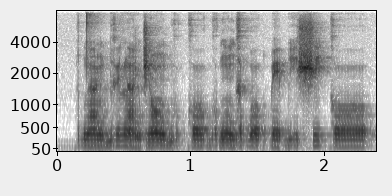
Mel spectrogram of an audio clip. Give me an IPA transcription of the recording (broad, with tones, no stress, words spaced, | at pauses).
dã˨ ɡ͡bɨ˧ lã˨d͡ʒɔ̃˦˨ɡ͡bu˦koː˧ ɡʷə˨˦ɡʷũ˨ɡə˦ɓoː˨ k͡pe˨ ɓi˨ ʃi˦koː˧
